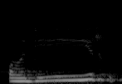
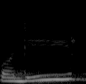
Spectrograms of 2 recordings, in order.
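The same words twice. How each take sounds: First: The long vowel is held for four counts. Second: The long vowel is held for two counts.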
